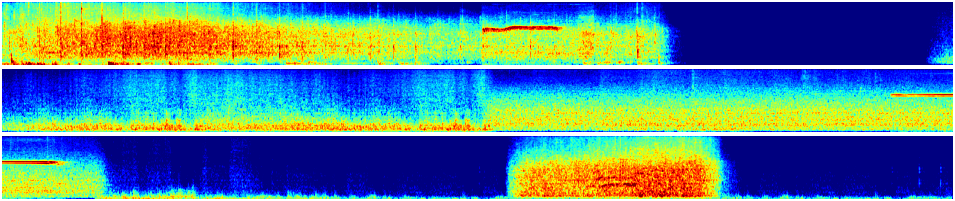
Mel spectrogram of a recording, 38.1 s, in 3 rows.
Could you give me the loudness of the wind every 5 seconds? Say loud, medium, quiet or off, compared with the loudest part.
off, off, loud, loud, loud, medium, quiet, quiet.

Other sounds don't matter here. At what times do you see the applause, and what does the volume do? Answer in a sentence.
You can hear the applause from 0.0 to 8.8 s, getting quieter; and briefly from 32.1 to 35.0 s.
